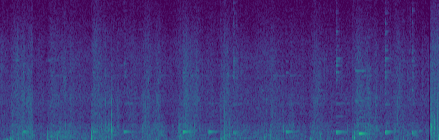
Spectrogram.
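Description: Cowbells on grazing cattle clanking faintly and irregularly, a dozen or so short ringing notes, with footsteps and occasional sharp taps.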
